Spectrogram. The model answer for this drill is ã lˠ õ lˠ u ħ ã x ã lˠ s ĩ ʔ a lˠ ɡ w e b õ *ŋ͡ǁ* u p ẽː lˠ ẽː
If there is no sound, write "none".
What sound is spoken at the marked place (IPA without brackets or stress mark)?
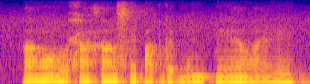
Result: ŋ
